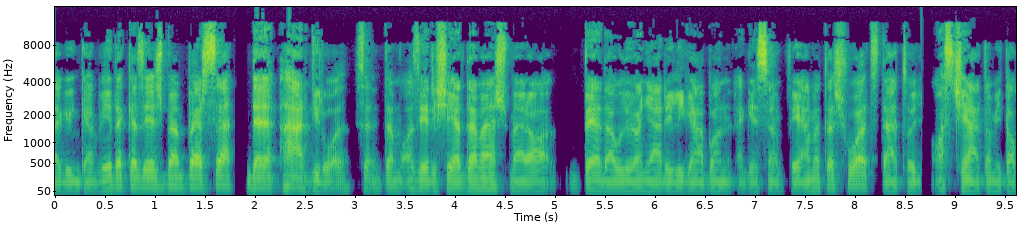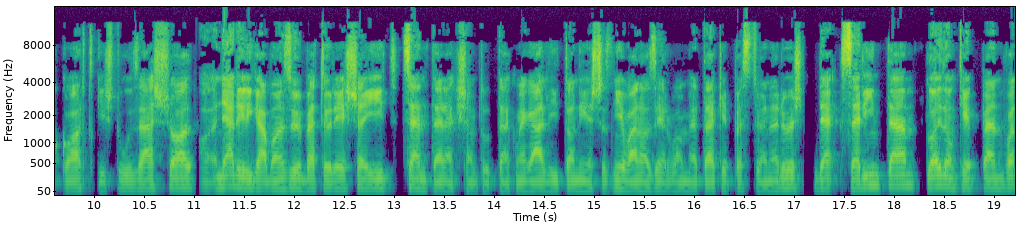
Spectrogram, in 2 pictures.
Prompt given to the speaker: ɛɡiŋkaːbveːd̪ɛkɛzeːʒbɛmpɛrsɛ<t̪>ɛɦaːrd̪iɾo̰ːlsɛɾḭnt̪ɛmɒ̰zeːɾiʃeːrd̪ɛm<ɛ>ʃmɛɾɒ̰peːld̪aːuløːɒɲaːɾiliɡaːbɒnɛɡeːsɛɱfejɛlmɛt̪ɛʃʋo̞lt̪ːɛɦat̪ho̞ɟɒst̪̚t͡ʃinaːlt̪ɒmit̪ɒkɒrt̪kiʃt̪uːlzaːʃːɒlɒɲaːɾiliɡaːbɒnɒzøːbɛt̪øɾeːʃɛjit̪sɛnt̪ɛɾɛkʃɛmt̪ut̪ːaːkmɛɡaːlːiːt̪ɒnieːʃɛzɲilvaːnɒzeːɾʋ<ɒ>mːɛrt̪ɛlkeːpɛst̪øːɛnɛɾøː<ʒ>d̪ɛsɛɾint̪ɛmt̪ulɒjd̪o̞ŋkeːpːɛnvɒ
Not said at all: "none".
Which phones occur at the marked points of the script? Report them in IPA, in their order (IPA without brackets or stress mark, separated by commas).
d̪, ɛ, ɒ, ʃ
